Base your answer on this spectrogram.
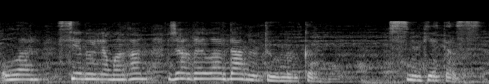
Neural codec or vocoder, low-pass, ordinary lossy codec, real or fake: codec, 16 kHz, 4 kbps, FreqCodec, larger model; none; none; fake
